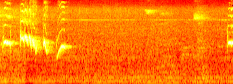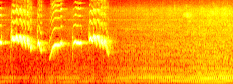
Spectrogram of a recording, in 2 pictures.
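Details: Young greater green leafbird, used to stimulate other leafbirds, giving two bursts of loud, rich chattering whistles with steep downslurs, separated by a few quiet seconds.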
